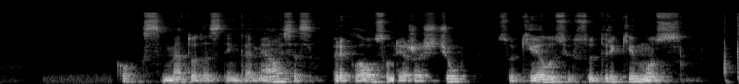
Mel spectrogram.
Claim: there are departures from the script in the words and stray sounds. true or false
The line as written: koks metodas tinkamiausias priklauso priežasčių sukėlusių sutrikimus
false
